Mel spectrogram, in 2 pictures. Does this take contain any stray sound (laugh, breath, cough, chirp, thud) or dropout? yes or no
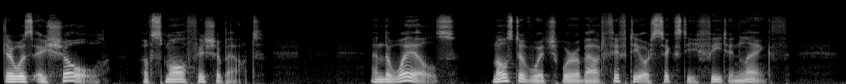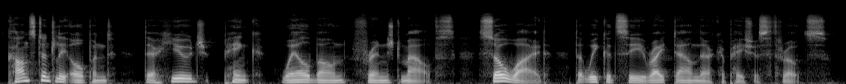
no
